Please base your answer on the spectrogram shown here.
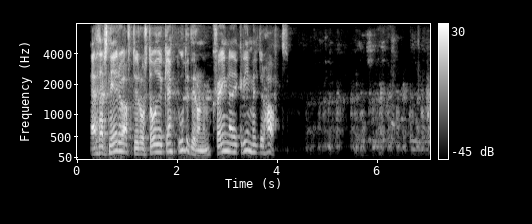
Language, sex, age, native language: Icelandic, male, 30-39, Icelandic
